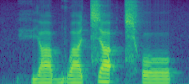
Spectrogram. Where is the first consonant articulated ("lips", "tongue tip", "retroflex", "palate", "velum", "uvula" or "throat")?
throat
